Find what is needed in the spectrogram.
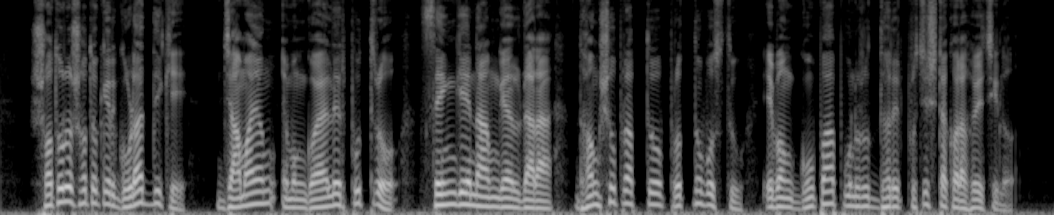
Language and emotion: Bengali, neutral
